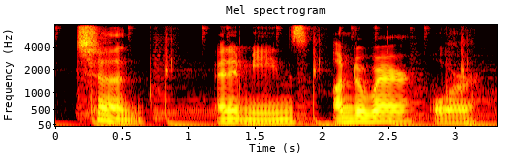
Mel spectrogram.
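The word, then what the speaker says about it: 衬: combined with the character ee this character is pronounced chen and it means underwear or lining to remember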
